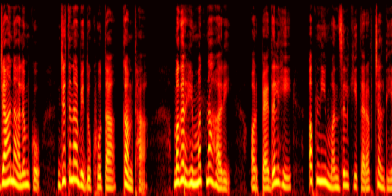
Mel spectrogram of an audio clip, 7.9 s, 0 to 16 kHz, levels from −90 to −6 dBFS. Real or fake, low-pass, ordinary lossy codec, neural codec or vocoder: real; 14.4 kHz; none; none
